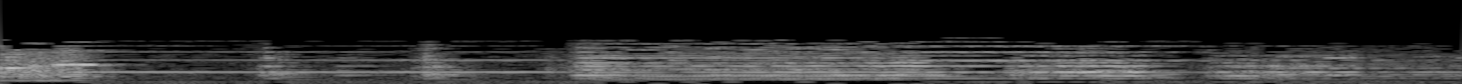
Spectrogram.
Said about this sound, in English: Through the long night, as train after train puffed through the sleeping town, Foley and his men checked every car for suspects, hoping that their quarry had not eluded the net thrown out for him.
